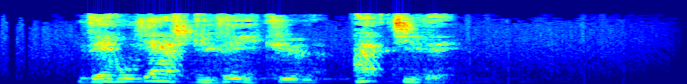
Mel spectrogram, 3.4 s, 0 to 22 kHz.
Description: Tesla Lock Sound French Man
French male voice saying
(This is a lofi preview version. The downloadable version will be in full quality)
JM_Tesla-Lock_French_Man_Watermark.mp3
